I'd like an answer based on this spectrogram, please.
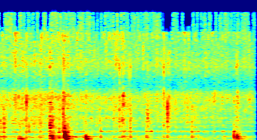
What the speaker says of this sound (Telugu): కొత్తిమీర పుదీనా కరివేపాకు కొంచెం వేసుకొని ఫ్రై చేసుకోవాలి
